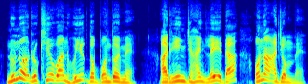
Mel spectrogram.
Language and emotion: Santali, angry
